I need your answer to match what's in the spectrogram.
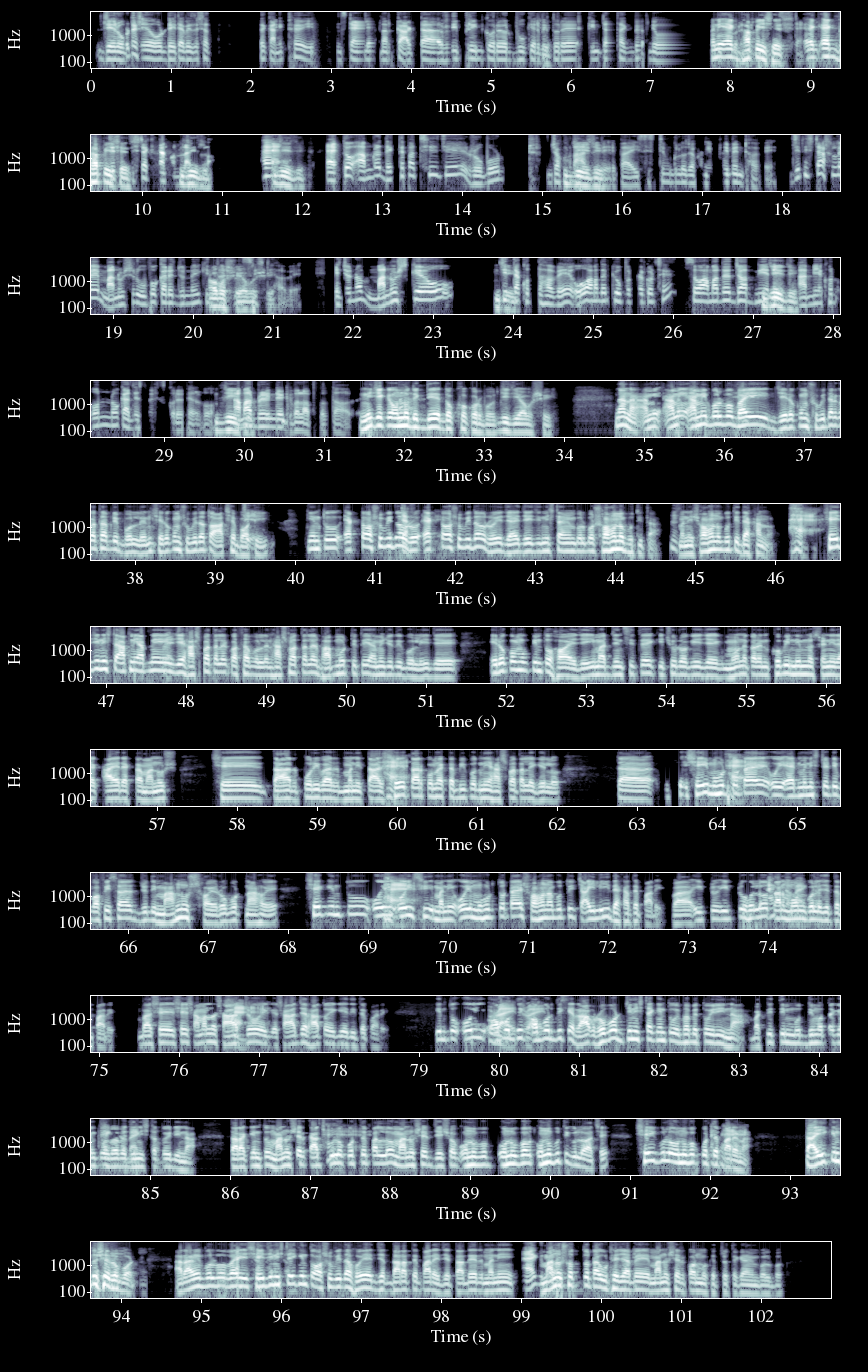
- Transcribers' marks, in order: distorted speech; static; unintelligible speech; unintelligible speech; in English: "administrative officer"; laughing while speaking: "মানুষ"; tapping; laughing while speaking: "রোবট"; laughing while speaking: "একদম, একদম"; "মনুষ্যত্ব" said as "মানুষত্বটা"; laughing while speaking: "আমি"
- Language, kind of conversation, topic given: Bengali, unstructured, আপনি কি মনে করেন, রোবট মানুষের কাজ দখল করে নেবে?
